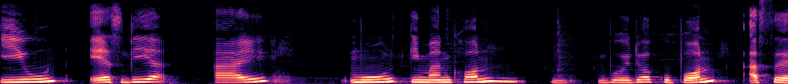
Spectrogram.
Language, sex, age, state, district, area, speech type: Assamese, female, 30-45, Assam, Majuli, urban, read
